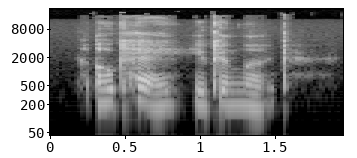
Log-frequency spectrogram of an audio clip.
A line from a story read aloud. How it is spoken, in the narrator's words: Jupiter said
